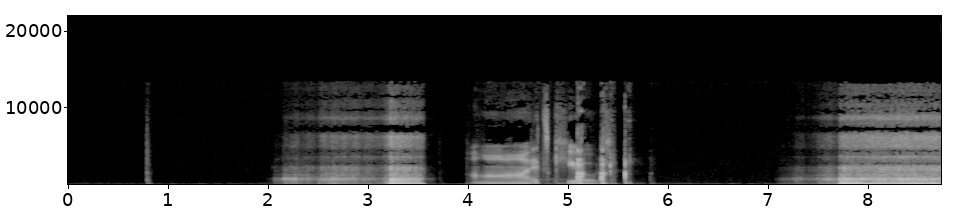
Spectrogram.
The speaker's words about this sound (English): I came over to check that was you. It was you, and it was cute and small and tiny little snore.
